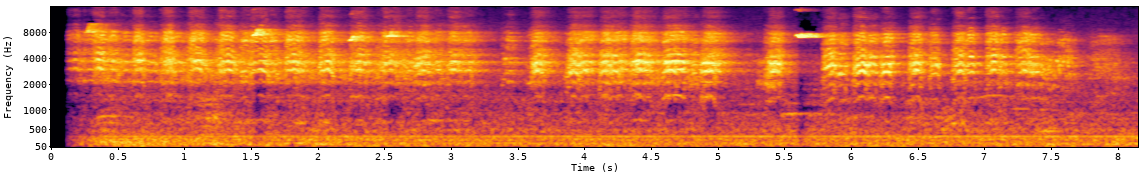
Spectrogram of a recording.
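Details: Common marmosets on the streets of Rio de Janeiro give shrill, high-pitched squeaks and twittering chirps in a dense, rapid stream.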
